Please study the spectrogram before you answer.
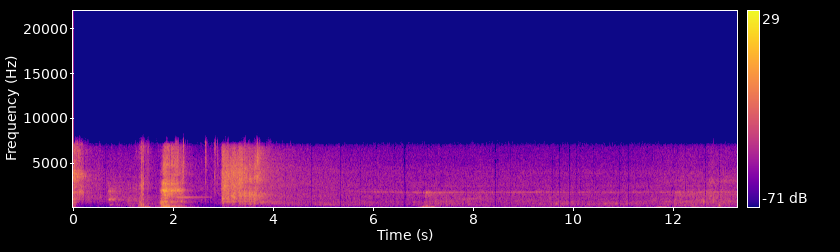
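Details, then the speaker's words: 2005 Jaguar X-Type after compressor, manifold and belt installation: starter cranks briefly, engine catches and settles to quiet steady idle with faint even whine; battery light out, charging about 15 V, slightly high. "all right she's running the alternator battery light is out which is a good sign"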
